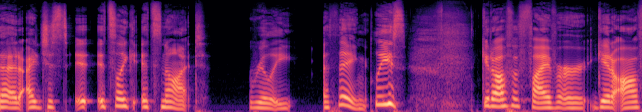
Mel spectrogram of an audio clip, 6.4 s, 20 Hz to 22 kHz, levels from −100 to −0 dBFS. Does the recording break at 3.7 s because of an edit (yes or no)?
yes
